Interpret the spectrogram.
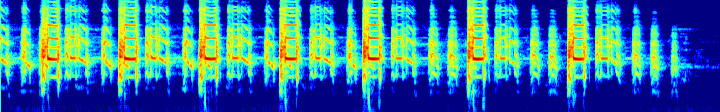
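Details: A female grey francolin, with a male standing nearby, gives loud, harsh, high-pitched squawking notes, a strong note about every two-thirds of a second with quicker shrill chips in between.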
